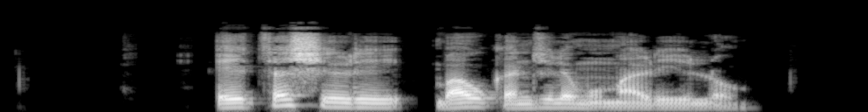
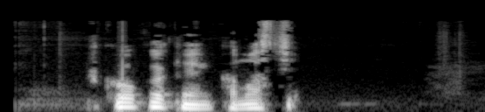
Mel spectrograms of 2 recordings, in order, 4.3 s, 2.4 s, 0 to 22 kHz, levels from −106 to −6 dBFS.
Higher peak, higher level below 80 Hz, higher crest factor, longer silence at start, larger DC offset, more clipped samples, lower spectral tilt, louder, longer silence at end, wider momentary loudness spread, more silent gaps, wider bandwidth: about the same, -2 dBFS vs 0 dBFS; second, -58 dBFS vs -38 dBFS; about the same, 20 dB vs 20 dB; first, 1.1 s vs 0.55 s; neither; neither; second, -4 dB/octave vs -8 dB/octave; about the same, -19 LUFS vs -18 LUFS; second, 0.65 s vs 0.95 s; about the same, 14 LU vs 15 LU; first, 2.08-2.16 s vs none; second, 9.4 kHz vs 11.5 kHz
